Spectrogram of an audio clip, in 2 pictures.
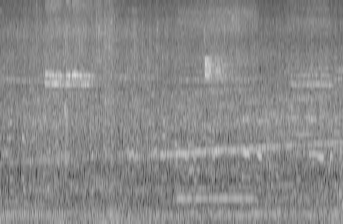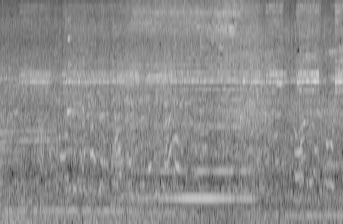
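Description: A motor rickshaw's engine hums close by.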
